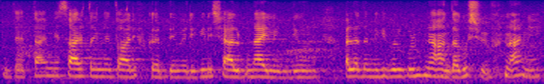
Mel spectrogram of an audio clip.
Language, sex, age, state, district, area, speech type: Dogri, female, 18-30, Jammu and Kashmir, Kathua, rural, spontaneous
